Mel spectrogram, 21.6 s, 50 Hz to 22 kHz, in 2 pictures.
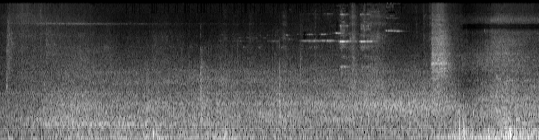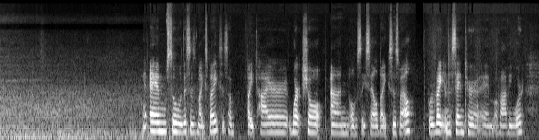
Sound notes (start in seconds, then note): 5.8 vehicle noises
